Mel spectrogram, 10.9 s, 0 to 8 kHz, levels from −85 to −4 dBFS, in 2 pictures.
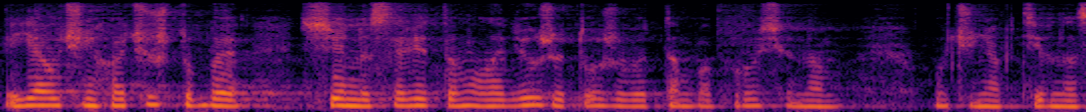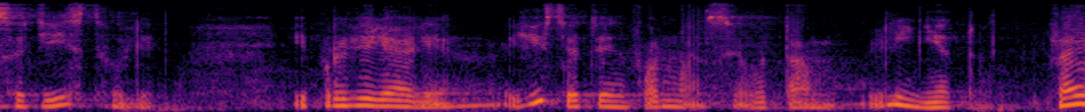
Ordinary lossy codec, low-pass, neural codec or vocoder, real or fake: Opus, 32 kbps; 7.2 kHz; codec, 16 kHz, 16 kbps, FreqCodec, smaller model; fake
